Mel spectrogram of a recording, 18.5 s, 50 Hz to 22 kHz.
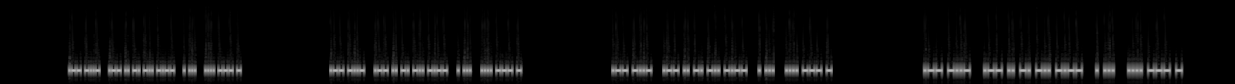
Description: Morse code, heard as a keyed tone, about 52 wpm, 700 Hz. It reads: WX WINDY ES HOT WX WINDY ES HOT WX WINDY ES HOT WX WINDY ES HOT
